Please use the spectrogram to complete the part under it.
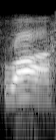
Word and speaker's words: Roy: I mean, even like a guy like Patrick Waugh. I mean, it's not even spelled that way. It's spelled R-O-Y. Who would have thought it would sound like Waugh? But it's French, so that's how it's said.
